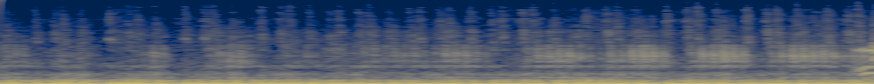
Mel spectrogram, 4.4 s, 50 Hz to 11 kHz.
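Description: A 1960 Triumph TR3A engine runs at a steady, low idle after starting, a continuous rumbling burble close to the microphone with no one speaking.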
